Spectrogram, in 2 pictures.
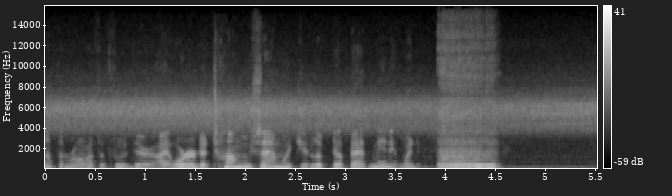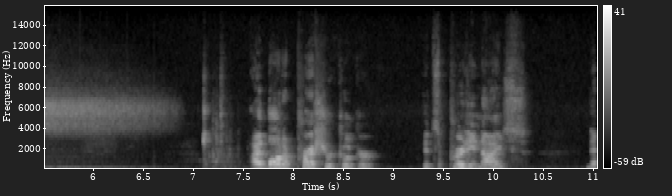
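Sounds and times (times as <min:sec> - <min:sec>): cicadas buzzing: 0:00.0 - 0:06.9.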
